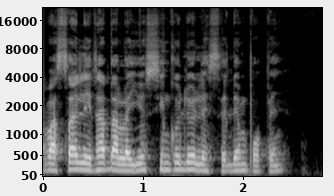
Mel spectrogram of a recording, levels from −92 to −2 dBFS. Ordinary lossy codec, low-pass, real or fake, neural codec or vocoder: none; none; fake; vocoder, 44.1 kHz, 128 mel bands every 256 samples, BigVGAN v2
